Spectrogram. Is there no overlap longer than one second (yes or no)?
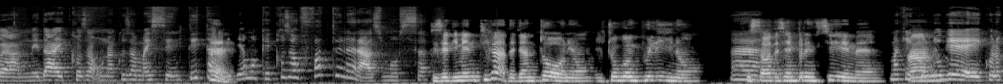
yes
